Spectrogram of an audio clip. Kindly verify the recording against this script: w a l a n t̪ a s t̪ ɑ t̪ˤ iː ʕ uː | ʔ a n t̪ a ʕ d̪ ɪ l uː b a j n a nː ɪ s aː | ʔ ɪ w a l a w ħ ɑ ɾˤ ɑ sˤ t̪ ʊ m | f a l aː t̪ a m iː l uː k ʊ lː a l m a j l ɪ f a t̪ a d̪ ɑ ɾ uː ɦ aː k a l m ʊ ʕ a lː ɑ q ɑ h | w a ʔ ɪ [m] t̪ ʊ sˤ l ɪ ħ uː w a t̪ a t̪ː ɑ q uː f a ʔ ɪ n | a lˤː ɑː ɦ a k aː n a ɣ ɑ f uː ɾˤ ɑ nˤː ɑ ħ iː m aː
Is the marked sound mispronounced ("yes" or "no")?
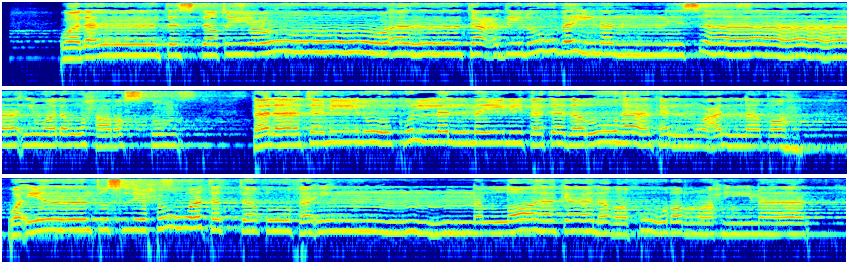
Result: yes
